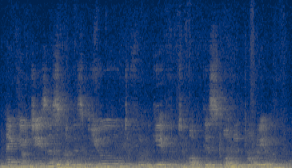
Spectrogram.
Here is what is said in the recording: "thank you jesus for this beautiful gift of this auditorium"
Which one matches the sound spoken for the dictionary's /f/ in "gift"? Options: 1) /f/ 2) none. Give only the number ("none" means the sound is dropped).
1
